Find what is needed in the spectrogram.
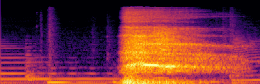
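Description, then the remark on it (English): A single loud, heavy breath rushes close into the microphone, a broad noisy exhale of about a second with a faint lead-in, standing alone without any talking. “You missed the amazing breathing techniques he exhibits, though.”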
